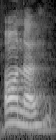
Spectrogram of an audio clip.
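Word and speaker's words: honour: ओ से पहले आया एच साइलेंट होता है। जैसे कि इसको हम पढ़ेंगे ऑनर, क्योंकि हमारा ये एच साइलेंट है, एच हम नहीं पढ़ेंगे।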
